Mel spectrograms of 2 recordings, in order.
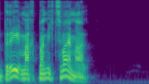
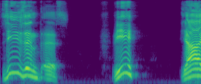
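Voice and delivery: ordinary talk

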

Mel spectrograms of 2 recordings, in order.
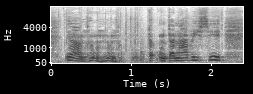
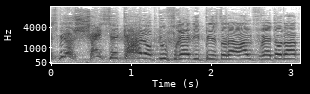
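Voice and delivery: angry shouting; 8 semitones higher than usual. Acted. Heated quarrel.

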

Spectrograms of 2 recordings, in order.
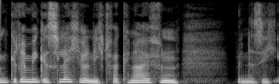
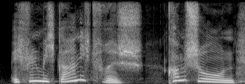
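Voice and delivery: high, louder, breezy hurry-along; lively urging; 5 semitones higher, 6 dB louder than usual. A narrator's reading. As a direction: push him along, higher and louder. Isabel urging William at station.

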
